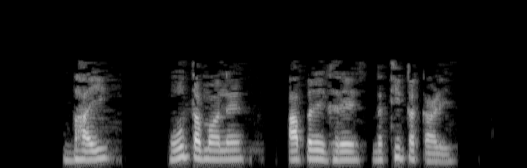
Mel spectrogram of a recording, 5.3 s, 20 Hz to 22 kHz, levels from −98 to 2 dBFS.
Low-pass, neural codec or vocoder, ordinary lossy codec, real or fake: 7.2 kHz; none; MP3, 24 kbps; real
